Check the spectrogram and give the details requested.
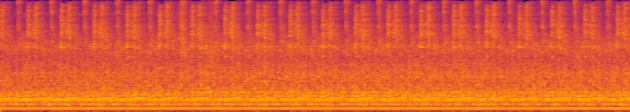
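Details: Homemade upside-down engine on propane fuel, first test cranked by starter motor; slow steady chuffs over constant starter hum, never fires; cranks but won't start, ignition timing issues suspected.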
